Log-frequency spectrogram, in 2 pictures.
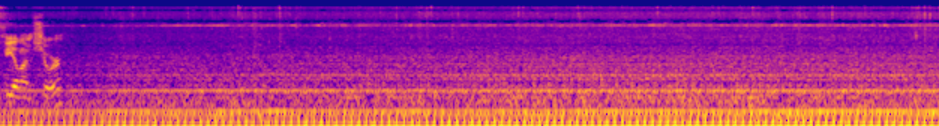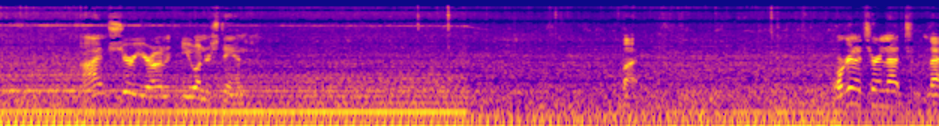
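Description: A truck engine drones steadily while driving at speed.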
